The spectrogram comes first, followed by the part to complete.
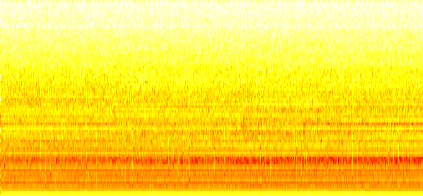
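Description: Faint, steady electrical mains hum from a public-address sound system. It is a low, unchanging buzz with no other sound over it.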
